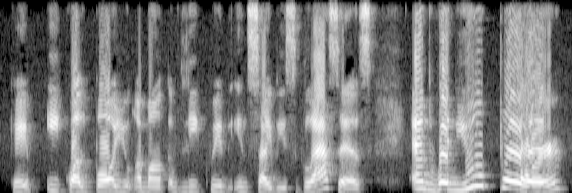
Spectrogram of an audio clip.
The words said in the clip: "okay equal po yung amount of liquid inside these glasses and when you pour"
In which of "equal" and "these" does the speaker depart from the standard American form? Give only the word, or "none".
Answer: these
